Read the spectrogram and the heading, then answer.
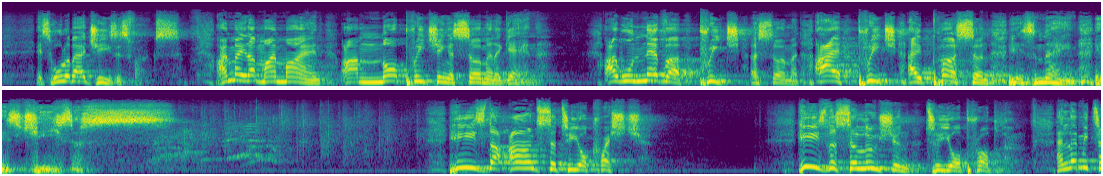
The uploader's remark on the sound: preaching at a Church in Thailand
